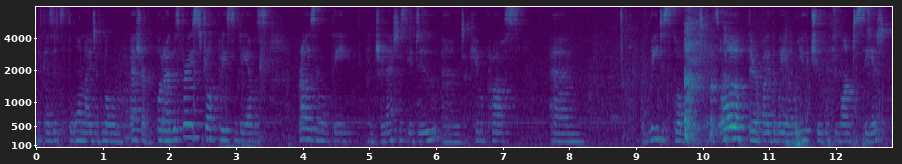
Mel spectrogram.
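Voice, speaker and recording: A woman with a west of Ireland accent, informally introducing a song to a live audience in a hesitant, halting, self-deprecating way. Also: lowish voice, fairly even intonation. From Galway, west of Ireland. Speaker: folk singer introducing songs. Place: roomy indoor venue with audience. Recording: echoey room, distant mic, loud noise.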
